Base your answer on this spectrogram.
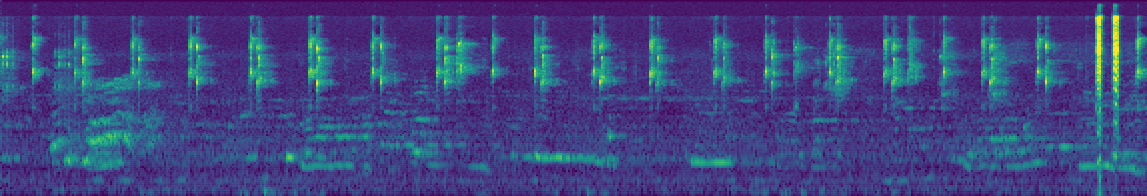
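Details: Chipmunk. A chipmunk repeats a high, sharp chip at a quick, even pace throughout. Softer, lower warbling sounds drift underneath, likely birds or distant voices.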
